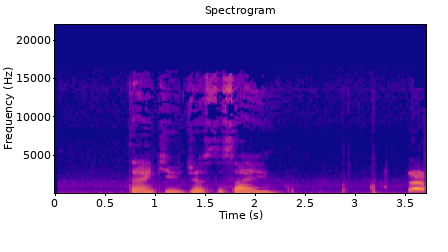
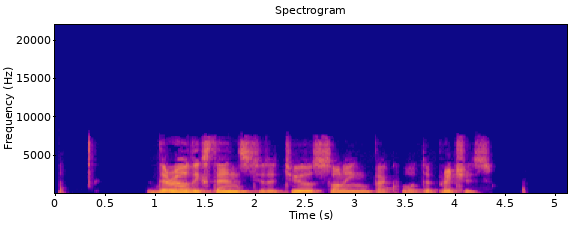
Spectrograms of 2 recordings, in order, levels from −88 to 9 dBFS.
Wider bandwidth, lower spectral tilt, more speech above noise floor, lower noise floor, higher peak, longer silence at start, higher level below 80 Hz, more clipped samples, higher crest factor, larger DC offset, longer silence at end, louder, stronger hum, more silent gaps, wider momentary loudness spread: first, 16.5 kHz vs 7.8 kHz; first, -7 dB/octave vs -5.5 dB/octave; second, 29 dB vs 57 dB; second, -56 dBFS vs -75 dBFS; second, -8 dBFS vs -2 dBFS; first, 0.75 s vs 0.05 s; about the same, -56 dBFS vs -56 dBFS; neither; about the same, 20 dB vs 18 dB; neither; second, 0 s vs 0.75 s; second, -28 LUFS vs -17 LUFS; neither; neither; first, 20 LU vs 17 LU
